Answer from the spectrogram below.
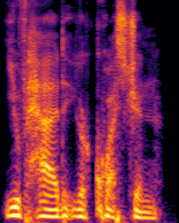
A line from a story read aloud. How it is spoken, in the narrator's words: Father says coldly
